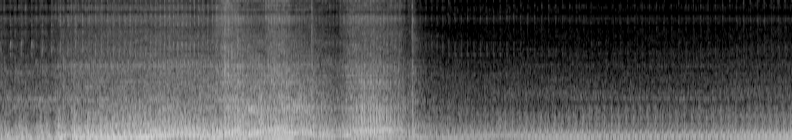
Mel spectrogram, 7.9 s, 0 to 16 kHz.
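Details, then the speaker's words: Suzuki VS1400 Intruder V-twin after priming fuel pump, both carbs full: engine blips then settles into steady even idle; both cylinders now firing, normal V-twin idle. "Oh, I think we're getting two. I think I'm hearing two cylinders started. Oh, listen to that. That's two cylinders."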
